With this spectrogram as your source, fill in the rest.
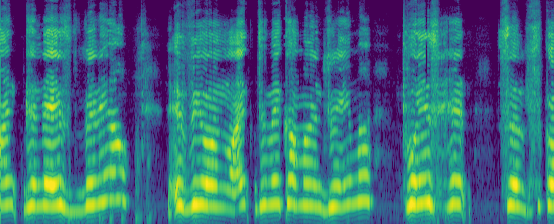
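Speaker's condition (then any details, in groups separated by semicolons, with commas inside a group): Cerebral palsy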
